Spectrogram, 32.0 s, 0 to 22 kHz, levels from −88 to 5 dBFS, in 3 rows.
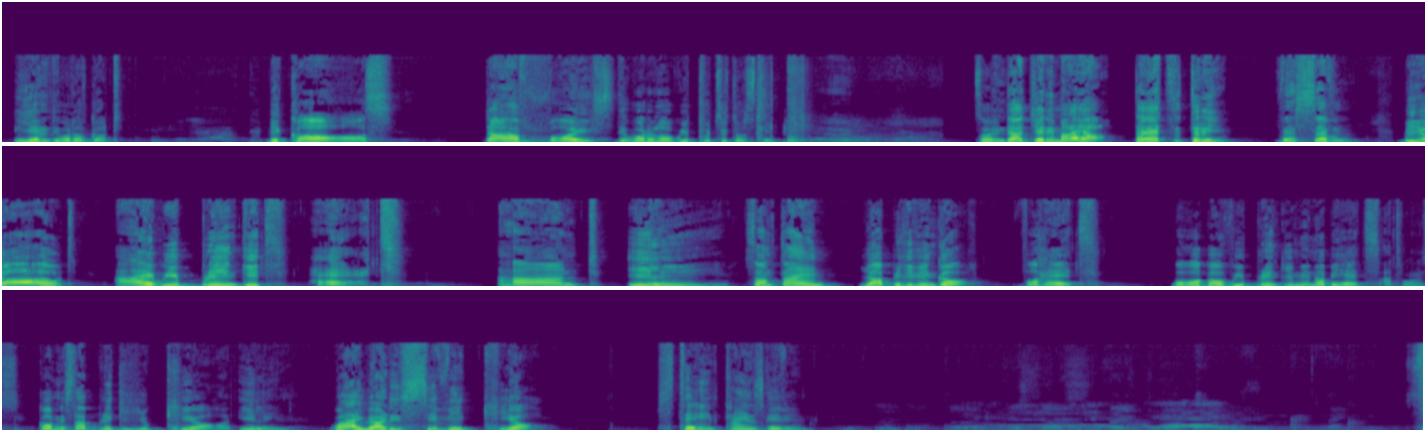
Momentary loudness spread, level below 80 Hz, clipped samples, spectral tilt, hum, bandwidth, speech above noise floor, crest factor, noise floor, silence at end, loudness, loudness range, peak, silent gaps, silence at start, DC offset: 18 LU; -74 dBFS; under 0.1%; -5.5 dB/octave; none; 13.5 kHz; 59 dB; 20 dB; -80 dBFS; 0 s; -22 LUFS; 8 LU; -4 dBFS; none; 0.1 s; under 0.1%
